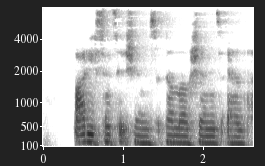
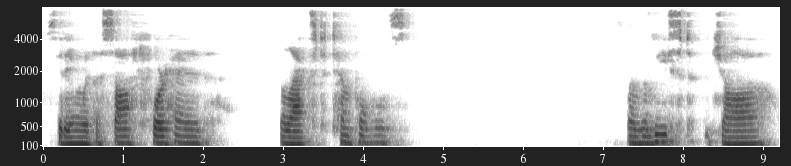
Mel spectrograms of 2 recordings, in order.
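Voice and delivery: guided meditation; 3 dB quieter than usual. Real, not acted. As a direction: ease them gently into stillness, unhurried.

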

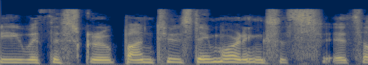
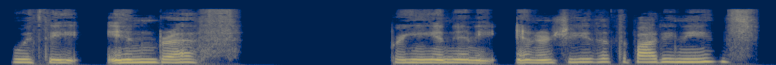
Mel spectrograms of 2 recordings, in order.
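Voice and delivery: guided meditation. Real, not acted. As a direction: guide the group gently inward, leaving space between phrases.

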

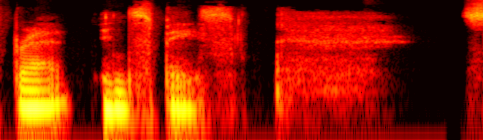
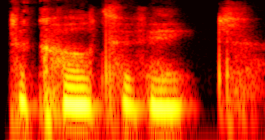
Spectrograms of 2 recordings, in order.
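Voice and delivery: guided meditation. Acted. Teacher leading students to arrive and release, guided meditation. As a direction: guide them gently into the body, unhurried.

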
